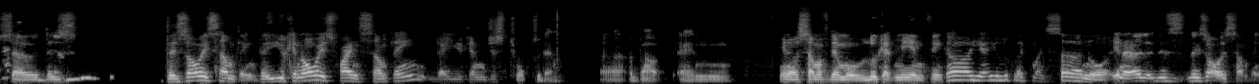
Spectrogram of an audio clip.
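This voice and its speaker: A man with a non-native accent, fairly high-pitched, swinging very widely in pitch at a fairly quick pace. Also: big swings in loudness. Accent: foreign. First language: not English. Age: 30s. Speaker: photographer. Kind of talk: casual chat. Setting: live video stream. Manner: halting, many fillers.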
